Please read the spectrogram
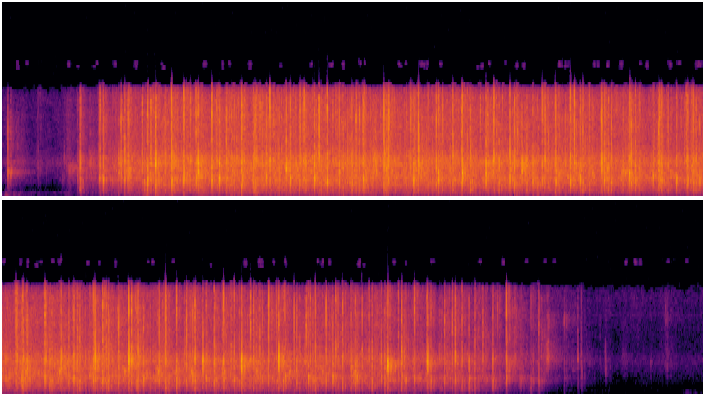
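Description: A large audience applauding: dense clapping that swells up about a second in, holds steady, and dies away shortly before the end.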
